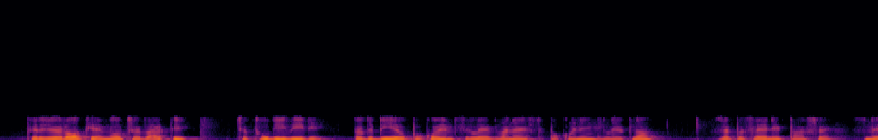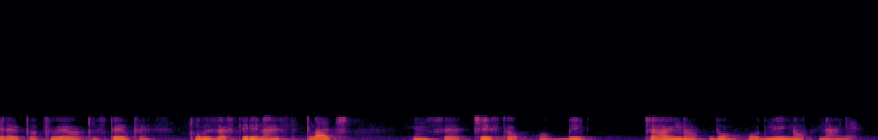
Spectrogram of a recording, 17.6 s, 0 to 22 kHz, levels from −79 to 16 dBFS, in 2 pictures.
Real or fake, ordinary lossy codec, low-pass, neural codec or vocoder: fake; none; 3.6 kHz; codec, 44.1 kHz, 1.7 kbps, Pupu-Codec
